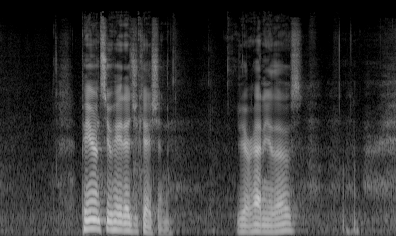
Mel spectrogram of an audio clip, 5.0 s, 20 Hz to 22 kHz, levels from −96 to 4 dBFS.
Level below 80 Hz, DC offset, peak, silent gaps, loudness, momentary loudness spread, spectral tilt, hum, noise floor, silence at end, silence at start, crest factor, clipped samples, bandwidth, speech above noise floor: -64 dBFS; under 0.1%; -6 dBFS; none; -25 LUFS; 26 LU; -5 dB/octave; none; -58 dBFS; 0 s; 1.05 s; 22 dB; under 0.1%; 17 kHz; 33 dB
